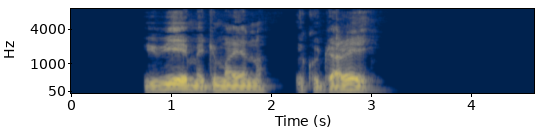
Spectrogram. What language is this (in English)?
Akan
